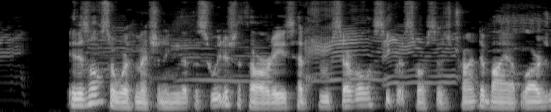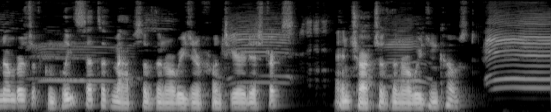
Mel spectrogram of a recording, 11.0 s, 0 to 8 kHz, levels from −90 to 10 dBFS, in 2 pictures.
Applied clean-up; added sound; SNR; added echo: classical method log-MMSE.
